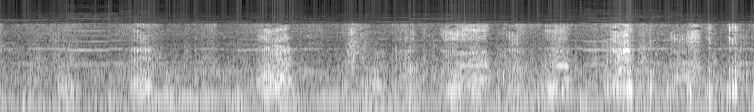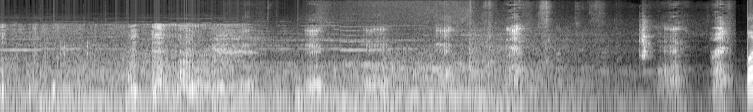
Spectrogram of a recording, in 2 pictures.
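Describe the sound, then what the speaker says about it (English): Super pigs, a crossbreed of wild boar and domestic sow, grunt and squeal in a close, irregular stream under a steady background hum, with a voice talking over them much of the time. "They created the Super Pig breed by combining the genes of wild boars and domestic sows"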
